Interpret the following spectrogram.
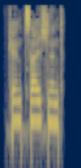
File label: "kennzeichnend", German; adjectives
